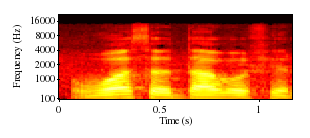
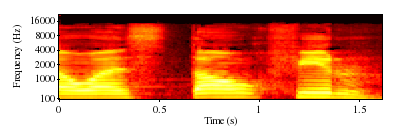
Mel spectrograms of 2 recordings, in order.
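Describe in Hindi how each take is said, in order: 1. s और gh ध्वनियों में अतिरिक्त स्वर जोड़े जाते हैं। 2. s और gh ध्वनियों में कोई स्वर नहीं जोड़ा जाता।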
